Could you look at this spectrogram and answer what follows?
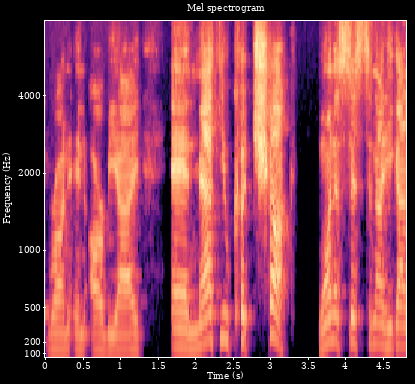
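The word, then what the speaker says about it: Tkachuk: in RBI and Matthew kachuck one assist tonight he got an assist at game six in that playoff series Matthew cchuck the t is silent if you stay it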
